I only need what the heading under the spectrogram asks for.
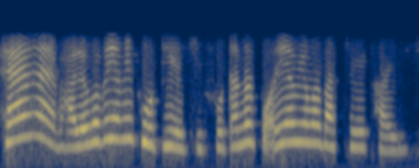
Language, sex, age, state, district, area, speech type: Bengali, female, 18-30, West Bengal, South 24 Parganas, rural, conversation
